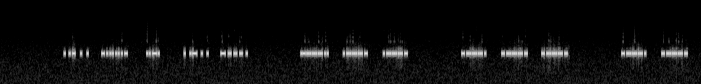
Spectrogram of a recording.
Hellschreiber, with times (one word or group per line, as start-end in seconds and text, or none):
0.6-2.5 YO1TP
3.0-4.1 599
4.6-5.7 688
6.2-7.0 …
